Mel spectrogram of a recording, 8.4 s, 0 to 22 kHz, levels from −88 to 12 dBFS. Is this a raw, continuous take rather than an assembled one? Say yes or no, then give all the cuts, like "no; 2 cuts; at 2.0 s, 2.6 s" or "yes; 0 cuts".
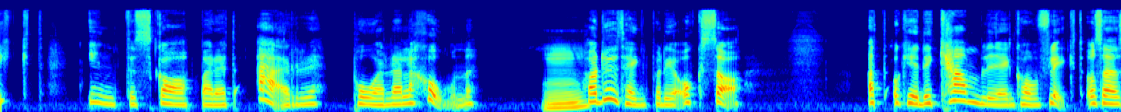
no; 1 cut; at 6.6 s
